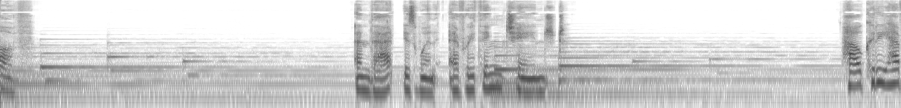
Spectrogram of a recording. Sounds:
Speech, Music

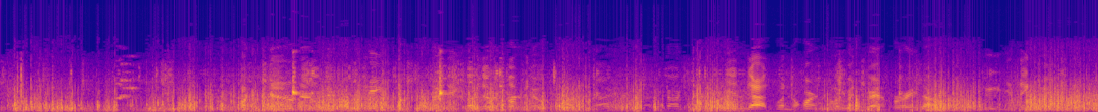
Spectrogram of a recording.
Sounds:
Speech

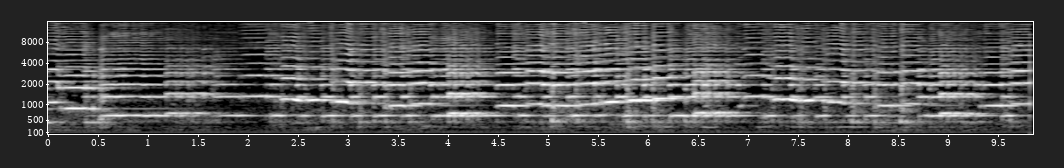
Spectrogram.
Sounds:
Violin, Musical instrument, Music

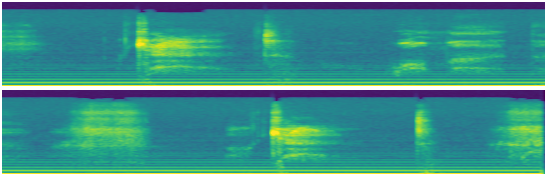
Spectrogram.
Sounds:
Speech

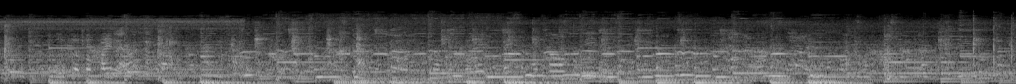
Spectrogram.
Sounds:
Speech, Music

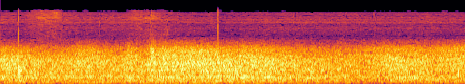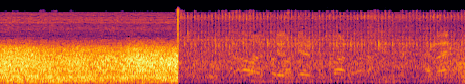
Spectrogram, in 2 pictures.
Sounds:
volcano explosion

